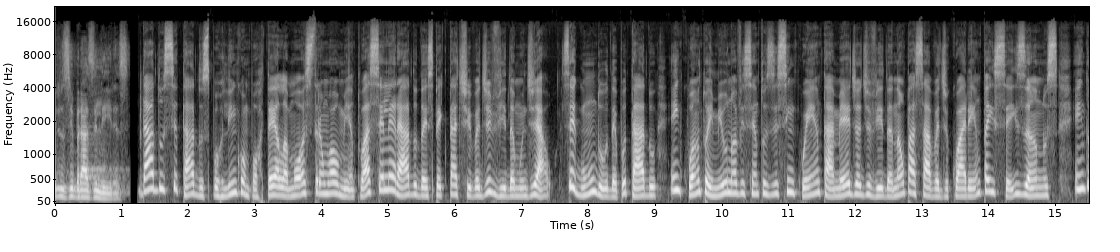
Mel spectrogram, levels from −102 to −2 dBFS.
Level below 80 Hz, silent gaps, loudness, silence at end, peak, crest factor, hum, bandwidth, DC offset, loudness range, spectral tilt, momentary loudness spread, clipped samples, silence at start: -54 dBFS; 1.12-1.23 s; -17 LUFS; 0 s; 0 dBFS; 16 dB; none; 16.5 kHz; under 0.1%; 2 LU; -5.5 dB/octave; 5 LU; under 0.1%; 0 s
